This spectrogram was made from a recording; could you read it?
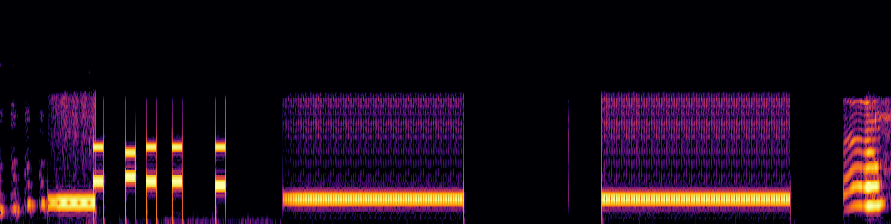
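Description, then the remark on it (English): A rapid string of about five touch-tone dialing beeps as a woman's phone number is dialed on the radio show Brooke and Jubal in the Morning, followed by two long, steady ringback tones separated by a short silence, with a voice starting right at the end. “I'm gonna dial her phone number right now, man.”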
